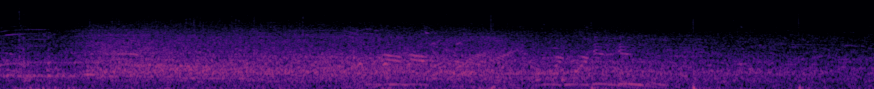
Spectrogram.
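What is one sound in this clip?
A crowd cheers loudly in a large echoing arena, then quiets down.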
